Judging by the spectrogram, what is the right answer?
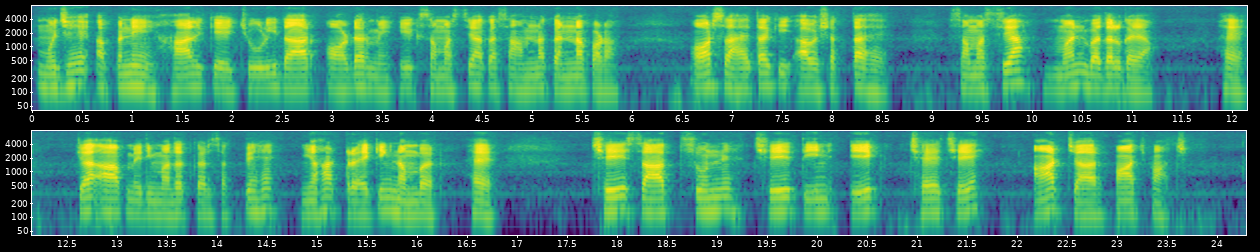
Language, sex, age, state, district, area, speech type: Hindi, male, 30-45, Madhya Pradesh, Seoni, urban, read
